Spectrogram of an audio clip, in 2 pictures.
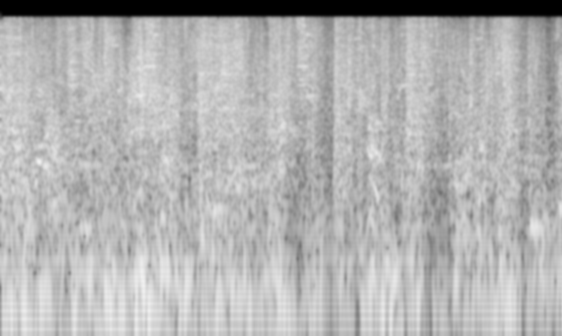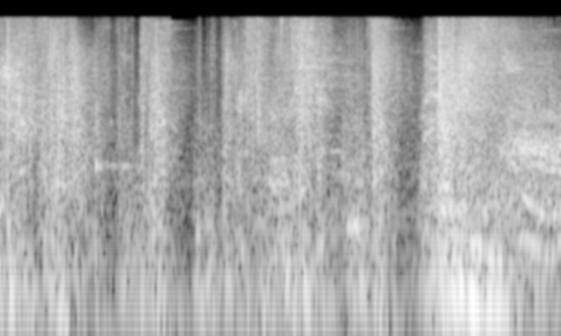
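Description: Game spells and attacks crackle and clash in a fight.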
